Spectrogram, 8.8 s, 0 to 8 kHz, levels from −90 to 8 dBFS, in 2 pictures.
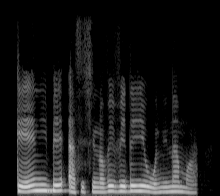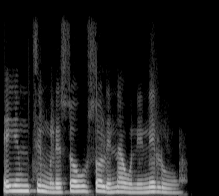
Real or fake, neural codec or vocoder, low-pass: real; none; 7.2 kHz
